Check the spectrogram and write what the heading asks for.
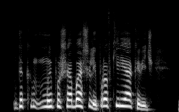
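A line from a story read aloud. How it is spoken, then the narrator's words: Shrill squeal. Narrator (Russian): взвизгнул Петька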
